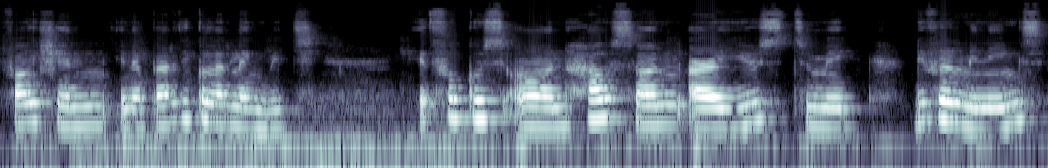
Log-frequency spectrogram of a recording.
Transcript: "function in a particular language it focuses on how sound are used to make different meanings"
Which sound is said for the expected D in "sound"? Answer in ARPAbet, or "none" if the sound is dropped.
none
